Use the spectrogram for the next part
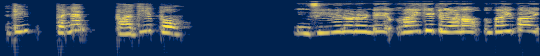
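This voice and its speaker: A woman's voice: very high voice, fairly even intonation, slow pace, pitched above the performer's own voice, full character voice, low-quality recording. A woman voicing a cheerful female friend who coaxes and teases the heroine. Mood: coaxing. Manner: coaxing, bossy.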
